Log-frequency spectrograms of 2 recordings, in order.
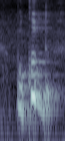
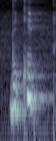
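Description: No difference in how they are said.

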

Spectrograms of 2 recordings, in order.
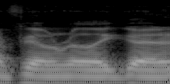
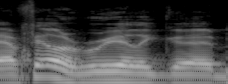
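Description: First: Softer, lower repeat of feeling really good; quietly content. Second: Said in the usual way. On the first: Real, not acted. Talking to viewers, a soft contented repeat. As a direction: say it again to yourself, quietly. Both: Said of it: "I got a lot of energy today".

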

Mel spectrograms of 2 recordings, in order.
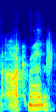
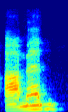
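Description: First: Ahmed said as "Ak-med". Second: Ahmed with no K sound before the m; Ahmed without K. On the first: Co-host repeating what they kept saying, Ahmed as "Ak-med". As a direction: put a K before the m in Ahmed. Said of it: "it's like a K sound". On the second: Co-host guessing the rookie's real name, Ahmed as "Ah-med". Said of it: "I think his name's". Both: Shown as a demonstration.

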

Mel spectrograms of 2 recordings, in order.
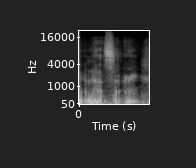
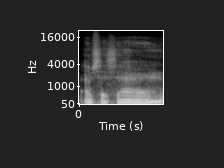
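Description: First: Mischievous whisper under the breath; whispered aside. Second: Said in the usual way. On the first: Real, not acted. After apologizing for spoilers, a cheeky whispered aside. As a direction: slip the confession out in a whisper.

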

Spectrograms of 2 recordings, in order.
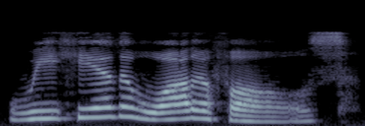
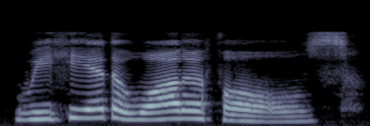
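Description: The two takes are said the same way.

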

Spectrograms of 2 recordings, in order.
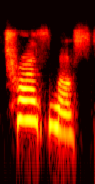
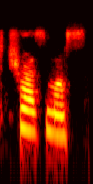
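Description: First: Trasmos drawn out slowly; slow, careful name. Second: Said in the usual way. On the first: Shown as a demonstration. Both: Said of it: "so T R A S M O Z".

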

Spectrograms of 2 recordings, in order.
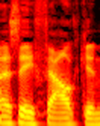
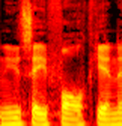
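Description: First: Falcon with a short flat A, as in "pal"; own pronunciation of Falcon. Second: Falcon with an "aw" vowel, as "FAWL-kin"; co-host's pronunciation of Falcon. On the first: Host granting both ways of saying it, Falcon with the A of "pal". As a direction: say Falcon as "FAL-kin", rhyming start with "pal". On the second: Host quoting co-host's way, Falcon said as "FAWL-kin". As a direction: say Falcon starting like "fall". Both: Shown as a demonstration.

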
